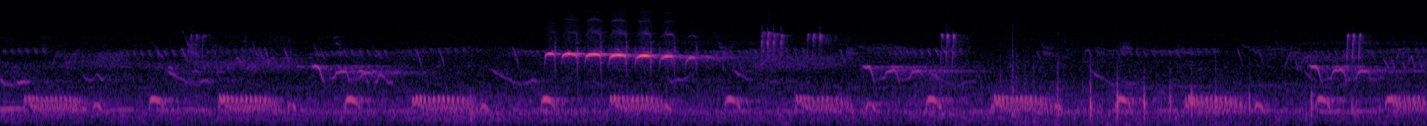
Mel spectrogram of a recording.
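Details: A Spectacled Weaver in the Eastern Cape bush of South Africa gives a quick run of high, thin notes that slide slightly downward, with other birds chirping around it over a steady, low, pulsing call.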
